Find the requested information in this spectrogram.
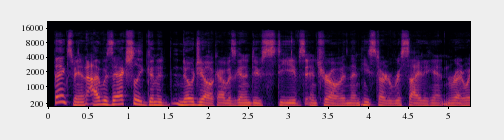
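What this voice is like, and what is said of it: Usual voice. Nothing is said of it.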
